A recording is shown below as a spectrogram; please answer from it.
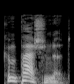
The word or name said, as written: compassionate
